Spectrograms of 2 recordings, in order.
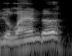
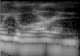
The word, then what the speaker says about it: Yularen: We see everyone rushing down the halls, and then we get to see, I might get the name wrong, but is it Admiral Yolanda? Colonel Yularen.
